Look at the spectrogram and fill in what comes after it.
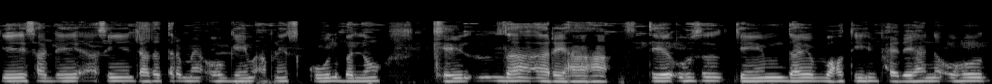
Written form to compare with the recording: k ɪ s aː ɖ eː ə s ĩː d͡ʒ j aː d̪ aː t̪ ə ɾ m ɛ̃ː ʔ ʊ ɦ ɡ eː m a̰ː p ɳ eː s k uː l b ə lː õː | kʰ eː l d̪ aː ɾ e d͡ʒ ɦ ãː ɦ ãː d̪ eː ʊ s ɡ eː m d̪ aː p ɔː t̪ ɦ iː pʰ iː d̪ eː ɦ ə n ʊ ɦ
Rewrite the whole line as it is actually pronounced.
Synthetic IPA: k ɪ s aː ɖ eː ə s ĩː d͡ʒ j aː d̪ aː t̪ ə ɾ m ɛ̃ː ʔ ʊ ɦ ɡ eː m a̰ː p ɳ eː s k uː l b ə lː õː | kʰ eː l d̪ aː ɾ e ɦ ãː ɦ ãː t̪ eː ʊ s ɡ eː m d̪ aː b ɔː t̪ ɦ iː pʰ ɛː d̪ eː ɦ ə n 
